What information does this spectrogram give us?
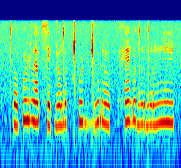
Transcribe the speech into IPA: t̪ʰ o p ũ ɖ ð ã p s e p ɖ ɔ̃ d o ǀʰ u ɖ ɡ͡ǀ u r ũ | h ɛ̃ ɠ o d ŋ o d ŋ ɤ nː ĩ

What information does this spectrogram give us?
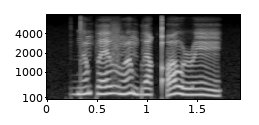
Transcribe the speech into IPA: d ə̃˧˥˧ p ɛ˧˥ v ə̃˧˥˧ b ɛ˧˩ qʼ o˧˥˧ ɹ ẽ˧˩

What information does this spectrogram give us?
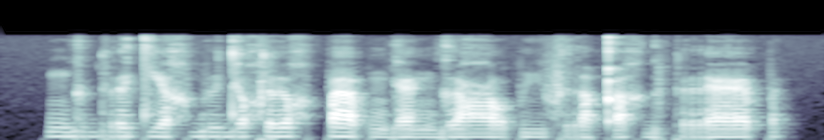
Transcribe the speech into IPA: ŋ ɡ ʉ b r ə tʲ e χ b ʉ d ʉ χ ɾ ʉ χ p a p ŋ ɡ æ ŋ ɡ ə ʕ ɔ p i f r ə qʼ i χ ɡ ə p r æ p

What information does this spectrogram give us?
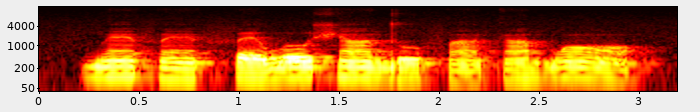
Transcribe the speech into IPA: b ɛ̃˧ f ɛ̃˨ f ɛ˨ w o˧ ʃ ã˧ d u˨ f ã˨ k ã˨˦ b ɔ̃˦˨

